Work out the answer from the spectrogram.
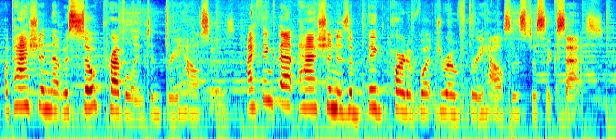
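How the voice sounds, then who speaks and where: A high-voiced woman hosts a scripted YouTube commentary. She talks in a wry way with self-deprecating asides, over background music. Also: moderate pace. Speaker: video essayist, YouTube host.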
